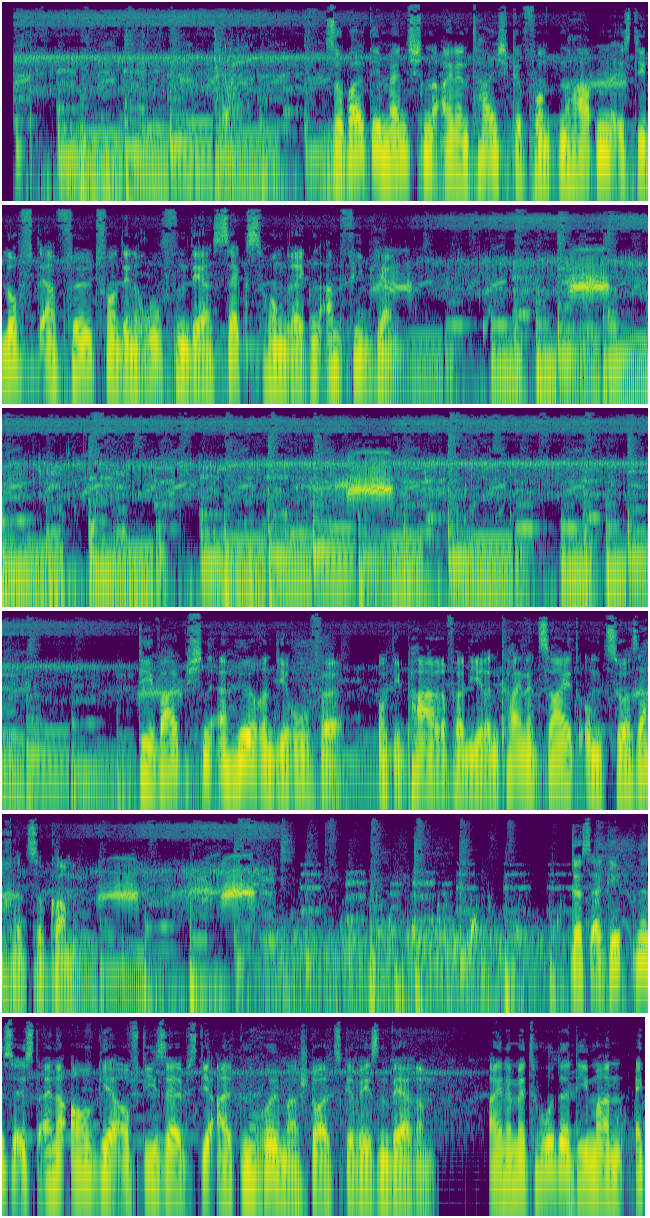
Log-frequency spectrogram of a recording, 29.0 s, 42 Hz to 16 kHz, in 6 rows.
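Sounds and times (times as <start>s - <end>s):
toads calling in chorus: 0.1s - 5.3s, 6.9s - 21.6s
background music: 0.1s - 29.0s.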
